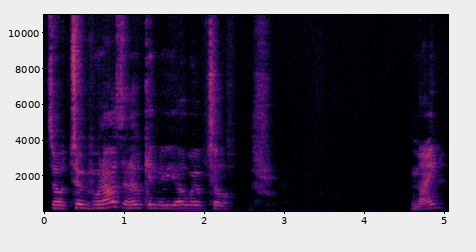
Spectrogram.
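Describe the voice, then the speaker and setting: A man's voice: high voice, normal speed. A young man from Mexico co-hosting a podcast in a laid-back, casual chat, swearing and laughing easily. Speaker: podcast co-host.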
